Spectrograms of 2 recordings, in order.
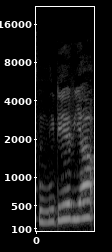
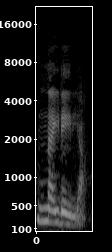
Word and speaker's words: Cnidaria: Here C is silent. You can pronounce it as Cnidaria or Cnidaria.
